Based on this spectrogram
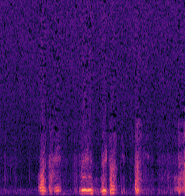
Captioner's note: coughing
